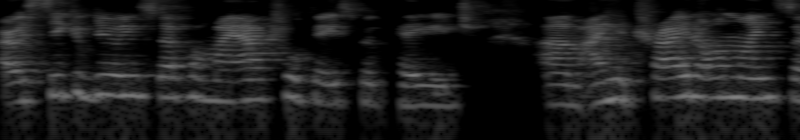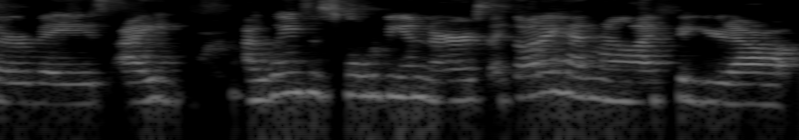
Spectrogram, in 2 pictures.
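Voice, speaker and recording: Against noticeable background noise, a woman with an American accent and a high pitch speaks at a fairly quick pace with fairly even intonation. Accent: Texas accent, stronger late at night. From Texas. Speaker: affiliate marketer. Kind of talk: webinar testimony and pitch. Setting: video webinar.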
